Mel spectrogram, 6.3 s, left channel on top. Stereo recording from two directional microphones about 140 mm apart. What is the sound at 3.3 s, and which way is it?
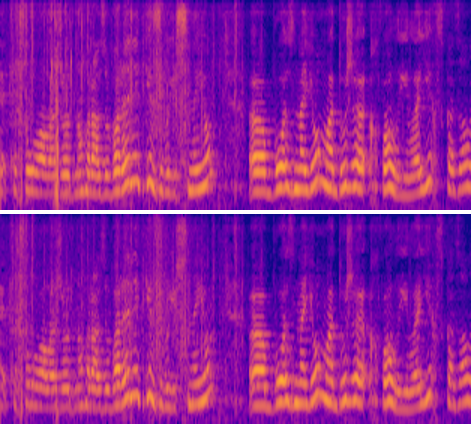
Speech, 10° left (ahead or behind).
